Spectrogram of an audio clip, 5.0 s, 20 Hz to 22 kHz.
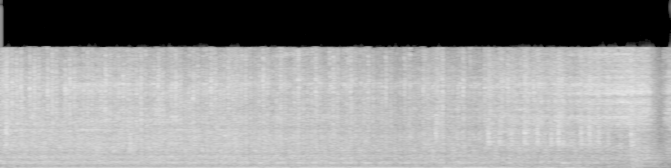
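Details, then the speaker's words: Ford 800 tractor after oil fill: low throbbing idle with an uneven beat that sags and chokes near the end, nearly dying; idle mixture screw being adjusted; stumbling idle, cause suspected, not confirmed. "maybe it sounds like it's backfire not backfiring but you know it's got a bit of a something going on there"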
